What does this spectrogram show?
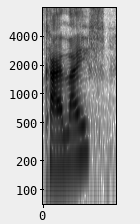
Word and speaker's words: Kai_LYFE: If you want to find me on Instagram, it is Kai_LYFE, pronounced Kai Life.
